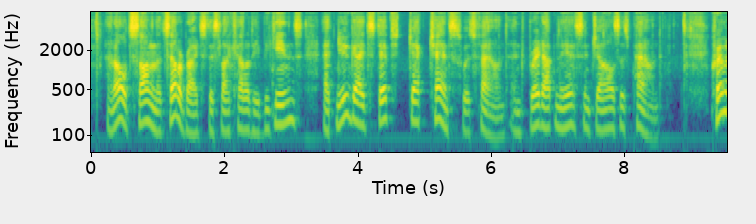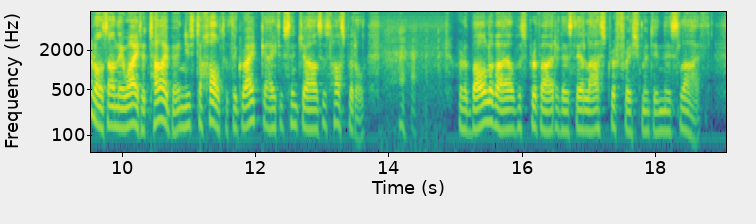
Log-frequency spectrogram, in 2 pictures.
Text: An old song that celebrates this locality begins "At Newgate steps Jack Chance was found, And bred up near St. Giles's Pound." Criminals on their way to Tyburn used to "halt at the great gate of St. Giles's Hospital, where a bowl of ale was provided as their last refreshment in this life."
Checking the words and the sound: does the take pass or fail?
fail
